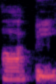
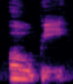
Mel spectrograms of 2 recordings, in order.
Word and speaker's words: Obi: His name is spelled Obi. Xavier says, "What the fuck's an Obi?" And he goes, "Abi." 2 syllables, Abi. Mm-hmm. It's my name. And then on the tape, Jon calls him Obi. Same inflection, but O, not A, so they all get it different.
